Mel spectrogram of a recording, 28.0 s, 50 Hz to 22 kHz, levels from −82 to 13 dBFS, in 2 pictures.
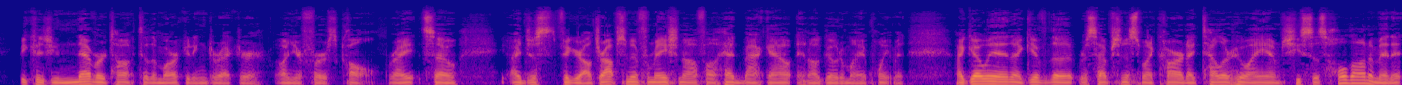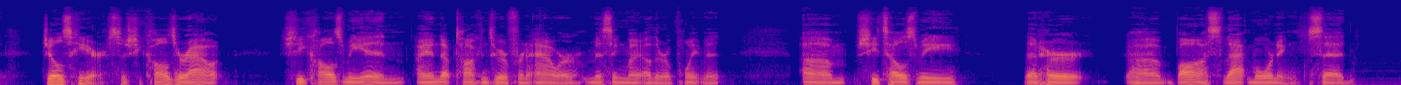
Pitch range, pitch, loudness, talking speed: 85-100 Hz, 95 Hz, -25 LUFS, 190 wpm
